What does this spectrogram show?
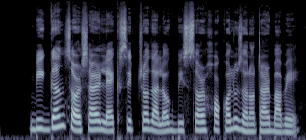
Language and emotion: Assamese, neutral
